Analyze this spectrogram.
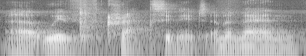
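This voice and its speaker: Very deep gravelly man in his sixties. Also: monotone, measured pace, darkish tone, reverberant, slight background noise. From Wales. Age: 60s. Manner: hesitant, full of ums and restarts. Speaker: interviewee. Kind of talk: casual spoken memoir.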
